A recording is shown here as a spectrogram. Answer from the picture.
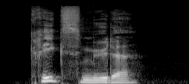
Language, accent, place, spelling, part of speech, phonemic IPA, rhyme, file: German, Germany, Berlin, kriegsmüde, adjective, /ˈkʁiːksˌmyːdə/, -yːdə, De-kriegsmüde.ogg
- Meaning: war-weary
